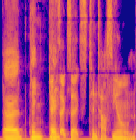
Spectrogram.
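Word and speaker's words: XXXTentacion: XXX Tentacion. Thank you. I figured out is how you actually pronounce his name.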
